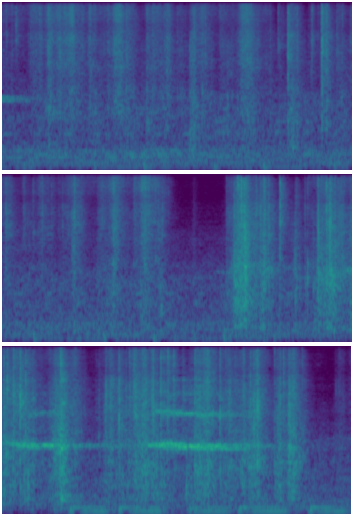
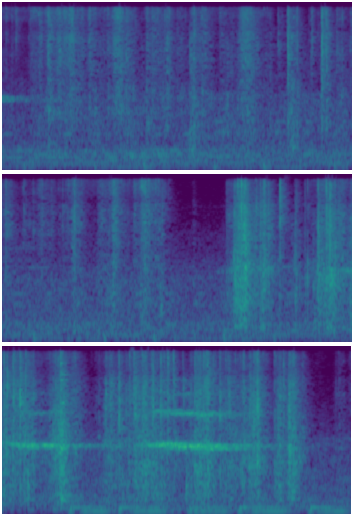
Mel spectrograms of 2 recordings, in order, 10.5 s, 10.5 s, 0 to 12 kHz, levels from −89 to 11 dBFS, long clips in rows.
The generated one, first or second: first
